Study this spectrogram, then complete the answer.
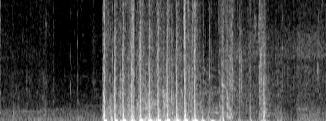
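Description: Rapid gunfire bursts loudly from a rifle.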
